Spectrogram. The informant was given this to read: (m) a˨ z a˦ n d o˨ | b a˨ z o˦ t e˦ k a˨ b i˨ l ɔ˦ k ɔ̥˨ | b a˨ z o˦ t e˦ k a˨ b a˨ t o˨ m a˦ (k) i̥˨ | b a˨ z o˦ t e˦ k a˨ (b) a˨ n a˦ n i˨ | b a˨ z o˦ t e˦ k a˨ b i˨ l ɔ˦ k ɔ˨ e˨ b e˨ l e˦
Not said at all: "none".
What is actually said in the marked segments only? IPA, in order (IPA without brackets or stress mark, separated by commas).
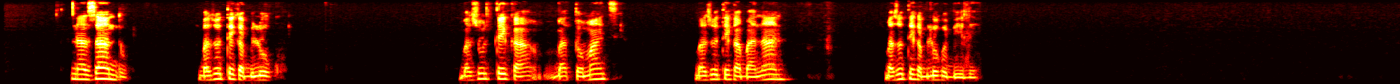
n, t, b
